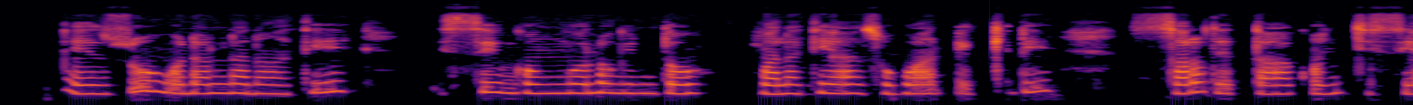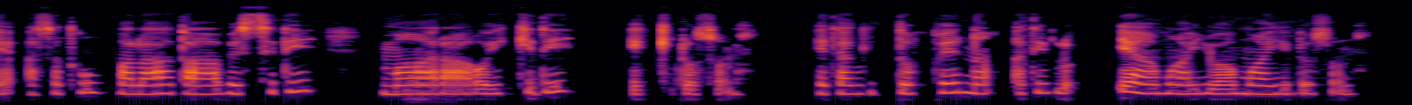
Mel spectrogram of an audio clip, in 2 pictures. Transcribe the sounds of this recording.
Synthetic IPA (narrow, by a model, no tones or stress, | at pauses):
ʔeːzːʊwɔd̪ɐlːɐnaːt̪ɪ | ɪsːɪɡɔŋɡɔlɔɡɪd̪ːɔ | mɐlɐt̪ɪjaːsɔbʊwaːnɛkʼːɪd̪ɪ | sɐɾɔt̪ɛt̪ːaːkʼɔnt͡ʃʼːɪsːɪjɐ̰ʔɐsɐt̪ʰʊmɐlaːt̪aːbɛsːɪd̪ɪ | maːɾa̰ːɔjkːɪd̪ɪ | ɛkʼːɪd̪ɔsɔ̰nɐ | ʔɛt̪ɐɡɪd̪̥ːɔpʰːɛnaʔɐt̪ɪlɔʔ | ɪjamaːjːʊwaːmaːjːɪd̪ɔsɔ̰nɐ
